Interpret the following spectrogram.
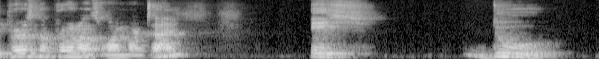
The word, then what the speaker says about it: ich: It's pronounced ich.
